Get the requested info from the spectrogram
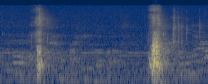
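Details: A dog whose allergy pills aren't working sneezes twice, about two seconds apart. Each sneeze is a short, breathy burst, the second louder than the first, heard indoors and quiet between them.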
